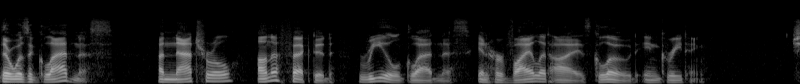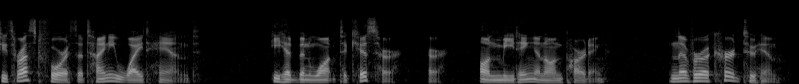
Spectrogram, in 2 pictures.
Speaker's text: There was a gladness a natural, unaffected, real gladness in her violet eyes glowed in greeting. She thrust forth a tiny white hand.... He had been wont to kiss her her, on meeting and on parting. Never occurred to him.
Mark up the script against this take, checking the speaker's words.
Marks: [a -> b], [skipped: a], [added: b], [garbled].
There was a gladness a natural, unaffected, real gladness in her violet eyes glowed in greeting. She thrust forth a tiny white hand.... He had been wont to kiss her her, on meeting and on parting. Never occurred to him.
